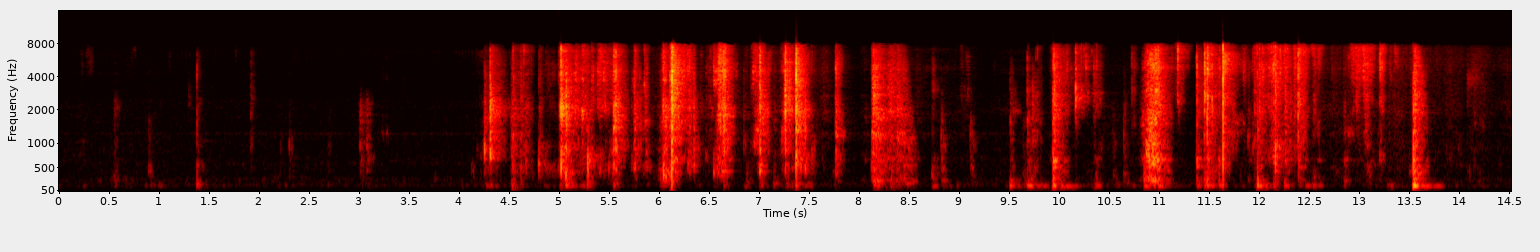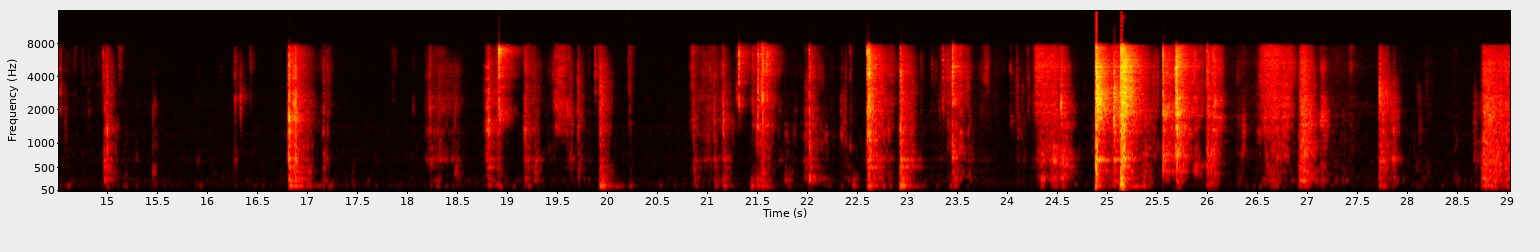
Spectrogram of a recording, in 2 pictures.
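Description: Irregular bursts of crinkling, rustling and tearing as trading-card box packaging and its plastic wrap are handled and ripped open. The bursts start a few seconds in.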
